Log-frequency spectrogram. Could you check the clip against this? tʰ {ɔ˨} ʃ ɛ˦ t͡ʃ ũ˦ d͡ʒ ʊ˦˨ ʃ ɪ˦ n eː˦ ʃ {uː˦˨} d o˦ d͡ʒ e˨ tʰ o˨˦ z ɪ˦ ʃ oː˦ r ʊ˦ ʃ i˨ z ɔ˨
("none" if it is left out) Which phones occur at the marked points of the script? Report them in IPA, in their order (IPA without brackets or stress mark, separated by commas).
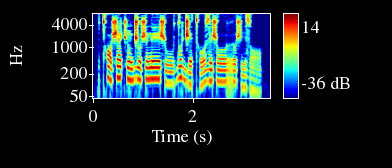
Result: ɔ˦˨, uː˨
